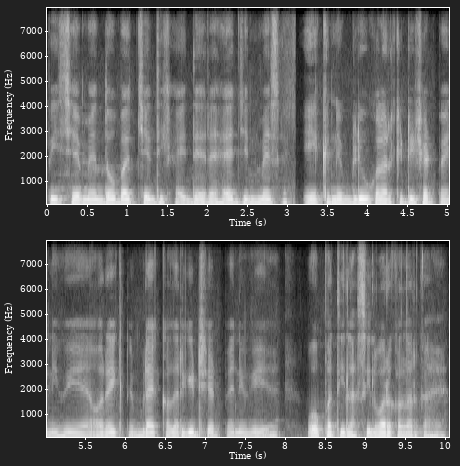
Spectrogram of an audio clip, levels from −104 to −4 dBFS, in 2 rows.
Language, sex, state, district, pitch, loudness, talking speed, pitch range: Hindi, male, Jharkhand, Sahebganj, 140 Hz, -18 LUFS, 220 wpm, 135-145 Hz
